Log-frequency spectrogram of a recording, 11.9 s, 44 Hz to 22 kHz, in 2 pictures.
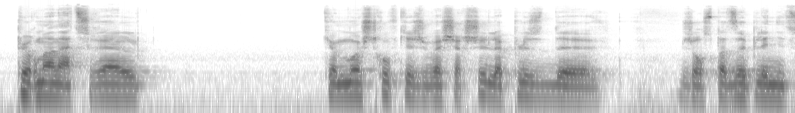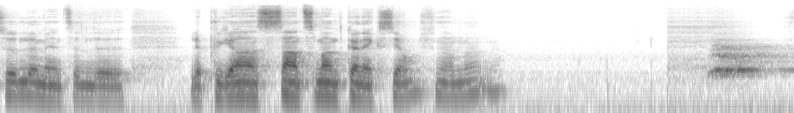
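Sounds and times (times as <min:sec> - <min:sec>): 
faint noise: 0:00.0 - 0:11.9
speech: 0:00.2 - 0:01.2, 0:02.4 - 0:09.8
small dog yapping: 0:11.3 - 0:11.9.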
